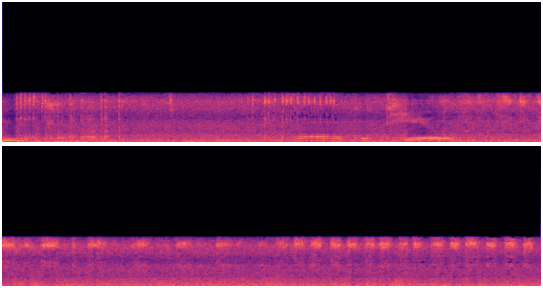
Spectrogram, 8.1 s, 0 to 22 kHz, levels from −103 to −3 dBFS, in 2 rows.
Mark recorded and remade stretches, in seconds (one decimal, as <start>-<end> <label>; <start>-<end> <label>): 0.0-3.0 recorded; 3.0-7.1 remade; 7.1-8.1 recorded

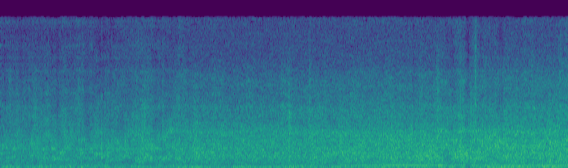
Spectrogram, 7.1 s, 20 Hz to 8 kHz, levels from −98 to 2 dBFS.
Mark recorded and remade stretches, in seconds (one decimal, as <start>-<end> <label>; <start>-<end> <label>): 0.0-2.3 remade; 2.3-5.5 recorded; 5.5-6.3 remade; 6.3-7.1 recorded

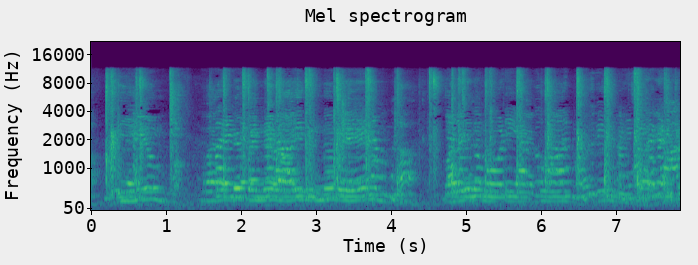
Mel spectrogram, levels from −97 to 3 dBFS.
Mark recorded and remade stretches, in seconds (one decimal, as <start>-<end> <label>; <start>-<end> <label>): 0.0-7.9 recorded

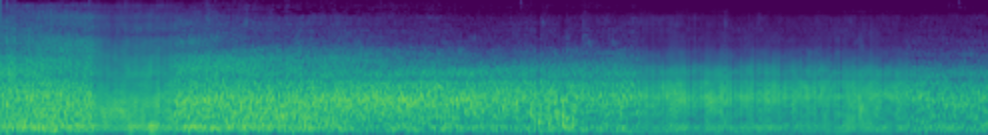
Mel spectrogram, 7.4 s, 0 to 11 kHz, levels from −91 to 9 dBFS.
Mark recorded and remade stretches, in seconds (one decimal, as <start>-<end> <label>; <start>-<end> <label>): 0.0-0.7 recorded; 0.7-1.3 remade; 1.3-4.8 recorded; 4.8-6.8 remade; 6.8-7.4 recorded

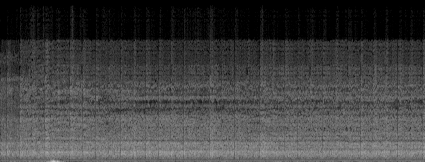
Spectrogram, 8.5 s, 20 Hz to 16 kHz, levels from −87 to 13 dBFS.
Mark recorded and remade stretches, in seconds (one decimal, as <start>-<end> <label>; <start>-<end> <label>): 0.0-1.7 recorded; 1.7-2.3 remade; 2.3-8.5 recorded

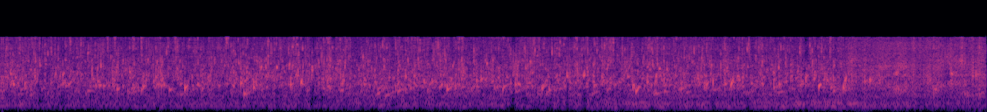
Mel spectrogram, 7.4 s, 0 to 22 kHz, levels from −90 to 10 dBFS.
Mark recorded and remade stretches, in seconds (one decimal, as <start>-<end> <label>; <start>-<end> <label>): 0.0-6.3 recorded; 6.3-7.4 remade

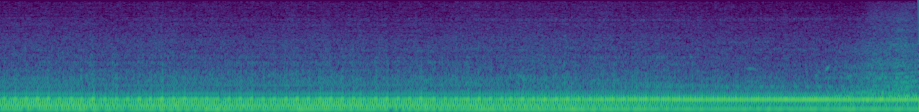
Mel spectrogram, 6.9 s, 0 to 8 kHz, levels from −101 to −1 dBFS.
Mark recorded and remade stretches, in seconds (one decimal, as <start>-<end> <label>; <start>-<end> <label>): 0.0-6.9 recorded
